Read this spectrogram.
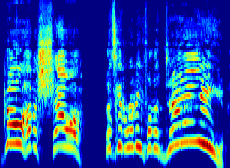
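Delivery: very high, drawn-out sing-out; slow theatrical high-pitched send-off; Dorit. Retold or imitated. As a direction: order them off in an exaggerated high voice. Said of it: "And Dorit's like".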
